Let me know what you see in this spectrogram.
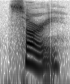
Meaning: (adjective) 1. Regretful or apologetic for one's actions 2. Grieved or saddened, especially by the loss of something or someone 3. Poor, pitifully sad or regrettable
- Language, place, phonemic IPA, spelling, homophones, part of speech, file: English, California, /ˈsɑɹi/, sorry, sari, adjective / interjection / noun / verb, En-us-sorry.ogg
